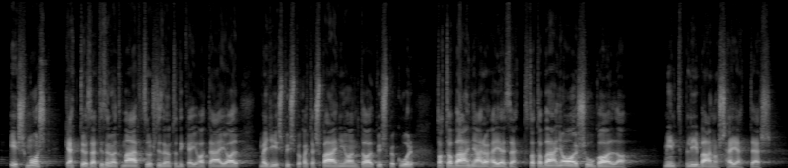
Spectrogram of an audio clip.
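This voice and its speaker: Against a quiet background, a man talks at a very slow pace in a flat, monotone way. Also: medium pitch for a man. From Budaörs, Hungary; Hungary. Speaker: priest. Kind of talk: testimony. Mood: warm, smiling, nostalgic. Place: home room. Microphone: lapel.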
